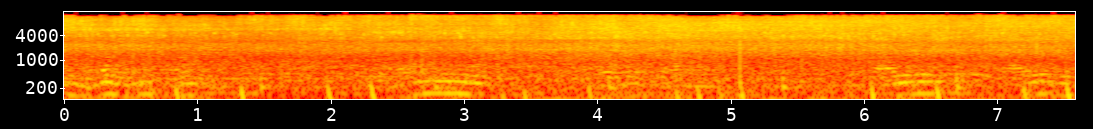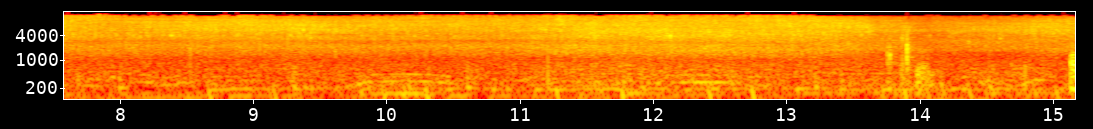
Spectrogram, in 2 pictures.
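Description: Pieces of Italian chicken sizzle steadily in a hot grill pan, a dense continuous frying hiss that stays close and even throughout, with a brief clink near the end.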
